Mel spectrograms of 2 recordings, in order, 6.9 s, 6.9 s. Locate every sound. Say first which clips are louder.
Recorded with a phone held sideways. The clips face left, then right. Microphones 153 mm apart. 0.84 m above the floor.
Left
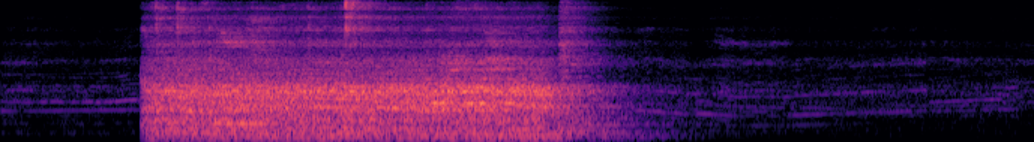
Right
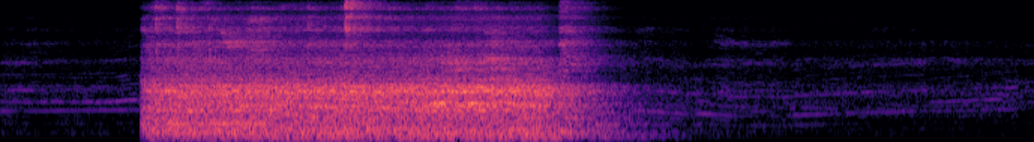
0.9 s a bird: even; 10° right (ahead or behind), 4.5 m
3.7 s a snare drum: right 1 dB; 45° right (ahead or behind), 4 m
